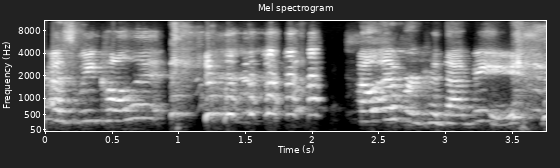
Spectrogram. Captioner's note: laughter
